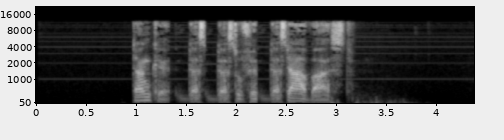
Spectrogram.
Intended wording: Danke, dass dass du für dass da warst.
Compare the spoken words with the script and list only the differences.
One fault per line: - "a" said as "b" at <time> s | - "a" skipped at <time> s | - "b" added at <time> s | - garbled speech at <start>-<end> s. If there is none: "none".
none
